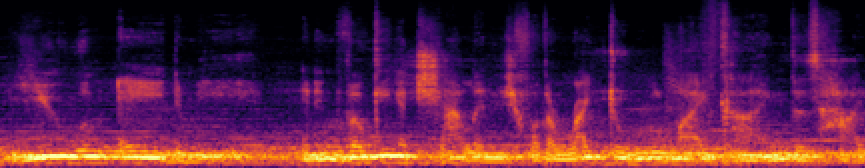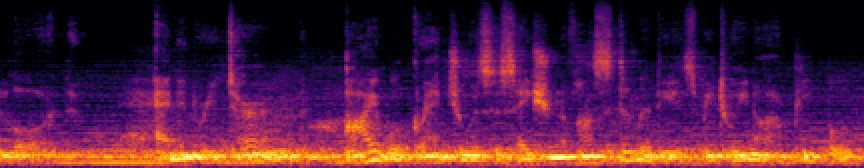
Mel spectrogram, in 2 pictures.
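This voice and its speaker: A man does a put-on character voice at a fairly slow pace. Loud background noise fills the clip. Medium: game stream. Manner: haughty, sneering.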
